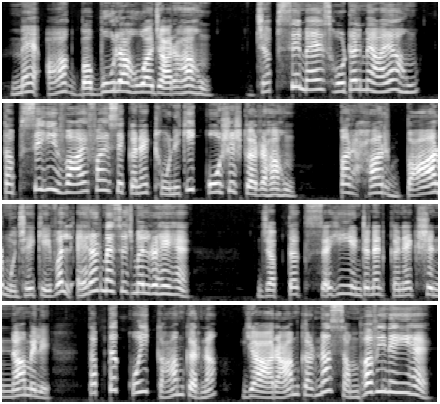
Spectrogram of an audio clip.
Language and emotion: Hindi, angry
